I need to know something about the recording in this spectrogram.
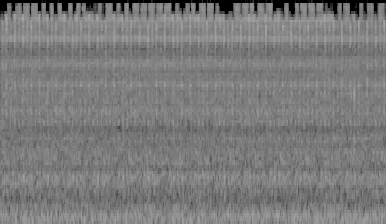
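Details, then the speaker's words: Ford vehicle with a check engine light, idling with a brand-new Motorcraft EVAP canister purge valve commanded via scan tool actuator test: steady, even idle with faint rapid ticking. The new valve is quiet; the old one was suspected of hanging up. "hear how quiet that one is you can barely hear any noise"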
